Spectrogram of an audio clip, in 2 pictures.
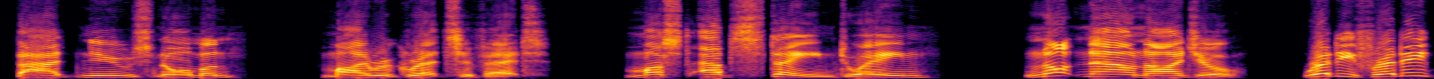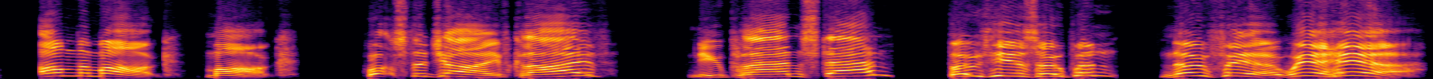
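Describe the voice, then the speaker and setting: A jaunty British airman in a war game, high-pitched and bright. Every reply is a playful little rhyming catchphrase, delivered without hurry. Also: no echo, studio quality, full character voice. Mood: mock regretful. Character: chirpy British aviator, playful, talks in rhymes. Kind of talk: video game unit voice lines.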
